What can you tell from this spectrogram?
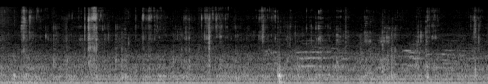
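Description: Close-miked chewing and mouth sounds, with small clicks and taps from fingers picking rice and fried milkfish off a wooden board. One sharper tap comes near three seconds in, over a steady low hum.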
